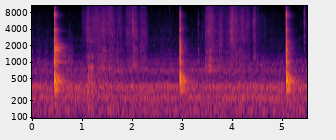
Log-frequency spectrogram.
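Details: Mercedes R129: sharp creaking pop every two to three seconds as the steering wheel is turned, quiet between, heard from both sides; traced after about three hours to a cracked rubber part in the steering, steering dampener suspected, fix to follow.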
